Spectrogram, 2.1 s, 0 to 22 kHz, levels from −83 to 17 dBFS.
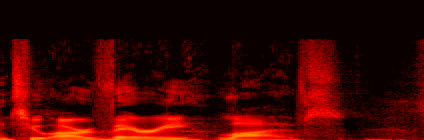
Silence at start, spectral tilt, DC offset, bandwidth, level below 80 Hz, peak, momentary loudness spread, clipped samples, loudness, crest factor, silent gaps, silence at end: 0 s; -4.5 dB/octave; under 0.1%; 16 kHz; -66 dBFS; -14 dBFS; 14 LU; under 0.1%; -30 LUFS; 18 dB; none; 0 s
